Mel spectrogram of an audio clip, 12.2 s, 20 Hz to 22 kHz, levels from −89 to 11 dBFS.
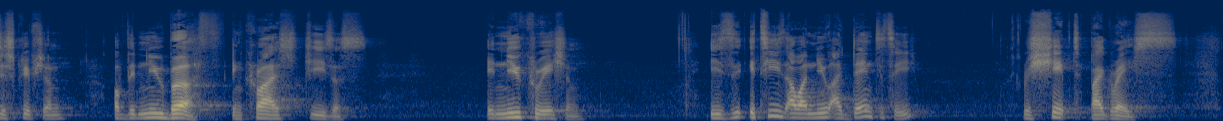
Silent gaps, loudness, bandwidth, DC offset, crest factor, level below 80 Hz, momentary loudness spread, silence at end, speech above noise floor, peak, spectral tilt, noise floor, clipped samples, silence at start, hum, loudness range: none; -30 LUFS; 16.5 kHz; under 0.1%; 26 dB; -76 dBFS; 17 LU; 0.45 s; 39 dB; -6 dBFS; -4 dB/octave; -69 dBFS; under 0.1%; 0 s; none; 7 LU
